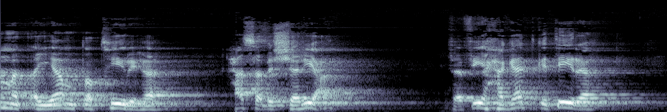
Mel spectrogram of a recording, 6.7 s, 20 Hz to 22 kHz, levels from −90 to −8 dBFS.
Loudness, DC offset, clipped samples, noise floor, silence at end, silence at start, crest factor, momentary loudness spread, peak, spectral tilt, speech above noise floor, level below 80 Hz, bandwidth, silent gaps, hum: -20 LUFS; under 0.1%; under 0.1%; -62 dBFS; 0.3 s; 0 s; 16 dB; 16 LU; -4 dBFS; -5 dB/octave; 43 dB; -64 dBFS; 11.5 kHz; none; none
